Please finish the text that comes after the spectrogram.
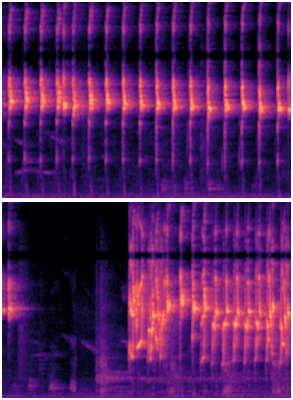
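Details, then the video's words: Lovebird lure: a run of quick, even, bright ticking notes for three seconds, a short pause, then a loud, harsh, rapid chattering trill. "Auto Bikin Gacor Burung Lovebird Lain Dengan Pancingan LB Ngetik Lanjut Ngekek Panjang"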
